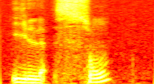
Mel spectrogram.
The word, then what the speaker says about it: ils sont: So actually, this first sound, I mean, this S is the only way to dissociate être from avoir for il and elle. Okay, so don't be afraid to pronounce this S quite strongly.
